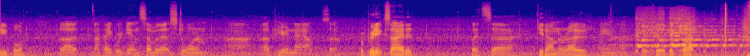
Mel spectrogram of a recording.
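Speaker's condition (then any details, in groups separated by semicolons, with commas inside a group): No condition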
